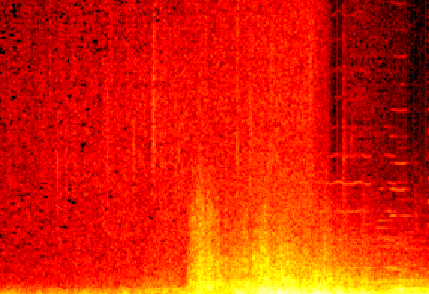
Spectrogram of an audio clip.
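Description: Thunderstorm sound effect: a rain hiss fades in, then loud, deep thunder rumbles from about two seconds in.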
